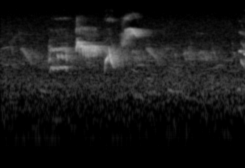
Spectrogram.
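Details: Song thrush song, a single short phrase of high clear notes with a brief upward whistle, fairly faint against steady background noise.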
